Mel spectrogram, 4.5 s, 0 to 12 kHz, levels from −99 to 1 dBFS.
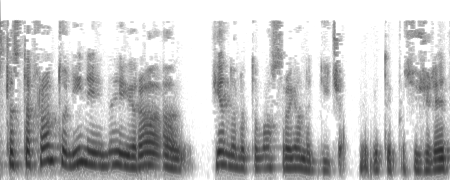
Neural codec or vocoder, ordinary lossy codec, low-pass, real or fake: none; MP3, 32 kbps; 10.8 kHz; real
